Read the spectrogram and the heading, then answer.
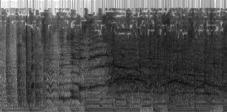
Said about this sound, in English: Aidan and Darcy turn and look at everyone inside, cheering and clapping.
